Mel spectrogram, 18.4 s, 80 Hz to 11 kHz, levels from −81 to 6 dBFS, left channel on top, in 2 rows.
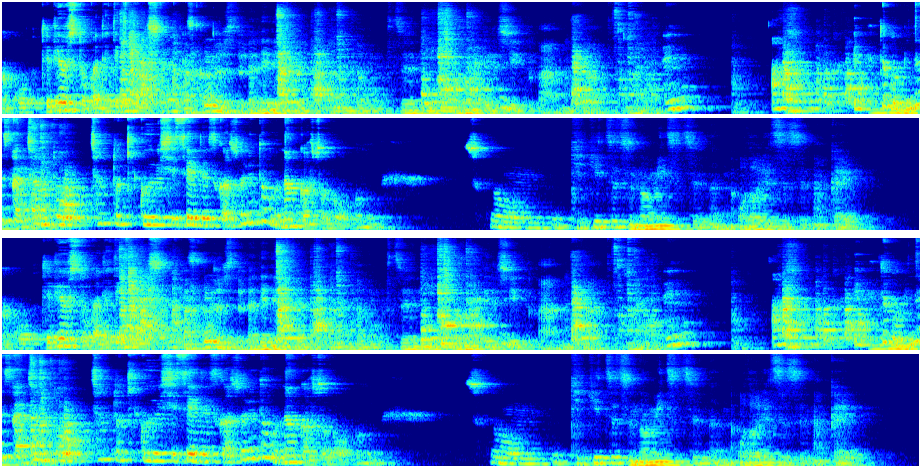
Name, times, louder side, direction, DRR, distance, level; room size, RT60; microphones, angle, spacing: voice 1, 0.0-2.1 3.3-3.4 5.0-5.1 6.6-6.9 7.7-12.9 13.2-13.3 13.8-14.4, left 2 dB, 80° left, 0 dB, 0.6 m, -26 dB
sound 1, 1.2-2.0 2.7-3.7 4.2-4.9 5.7-6.6 7.3-7.4 7.8-8.6 9.3-10.0, right 1 dB, 60° right, 1.0 m, -26 dB
voice 2, 1.8-6.0 6.2-6.6 8.7-9.1 9.4-9.5 14.1-14.6 14.9-17.6, equal, 25° right, -3 dB, 0.6 m, -28 dB
2.1 x 2.1 x 3.0 m, 0.77 s
head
